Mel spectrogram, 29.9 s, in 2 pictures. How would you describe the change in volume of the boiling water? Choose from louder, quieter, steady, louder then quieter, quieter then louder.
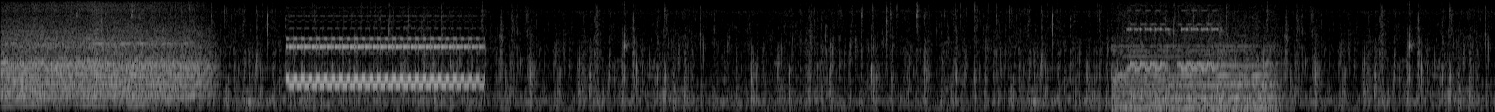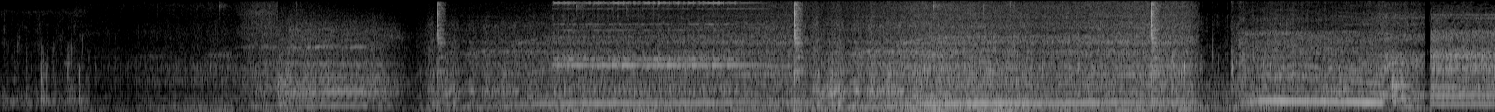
louder.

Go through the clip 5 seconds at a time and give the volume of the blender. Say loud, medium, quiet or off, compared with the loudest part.
loud, off, off, medium, loud, loud.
